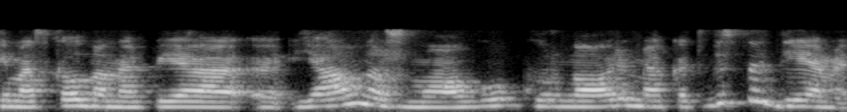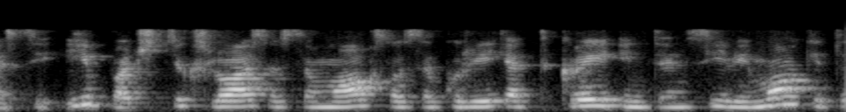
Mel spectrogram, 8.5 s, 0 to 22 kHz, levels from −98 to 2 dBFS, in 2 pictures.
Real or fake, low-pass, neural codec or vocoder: real; 7.2 kHz; none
